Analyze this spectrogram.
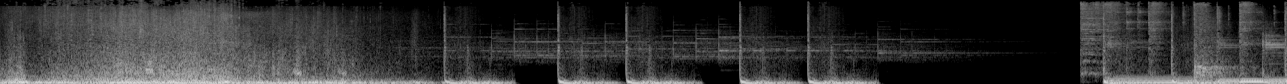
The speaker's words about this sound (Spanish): En ese momento, la explosión me mandó a mí y a mi perro disparados este, hacia atrás y claro, todo prendió en llamas.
